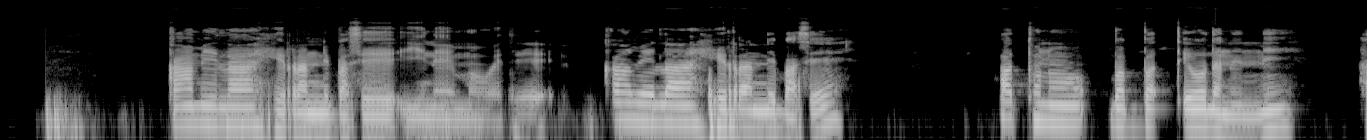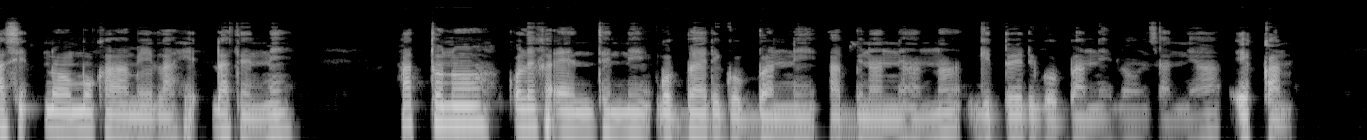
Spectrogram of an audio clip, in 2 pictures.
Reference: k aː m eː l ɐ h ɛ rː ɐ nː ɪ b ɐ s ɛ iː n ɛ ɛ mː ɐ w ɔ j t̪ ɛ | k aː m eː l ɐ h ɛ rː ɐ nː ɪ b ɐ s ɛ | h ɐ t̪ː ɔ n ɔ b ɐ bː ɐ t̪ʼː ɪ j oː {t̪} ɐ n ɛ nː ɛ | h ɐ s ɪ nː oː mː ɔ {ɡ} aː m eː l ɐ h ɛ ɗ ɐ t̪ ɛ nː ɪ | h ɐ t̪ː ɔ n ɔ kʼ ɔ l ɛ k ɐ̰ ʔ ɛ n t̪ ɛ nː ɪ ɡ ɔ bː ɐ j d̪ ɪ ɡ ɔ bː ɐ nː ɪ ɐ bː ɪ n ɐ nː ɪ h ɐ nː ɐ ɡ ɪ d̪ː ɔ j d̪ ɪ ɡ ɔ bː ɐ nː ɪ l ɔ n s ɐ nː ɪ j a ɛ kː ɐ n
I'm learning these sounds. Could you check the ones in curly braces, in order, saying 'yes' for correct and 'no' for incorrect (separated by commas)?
no, no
